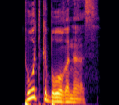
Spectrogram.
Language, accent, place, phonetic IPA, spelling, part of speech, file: German, Germany, Berlin, [ˈtoːtɡəˌboːʁənəs], totgeborenes, adjective, De-totgeborenes.ogg
- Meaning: strong/mixed nominative/accusative neuter singular of totgeboren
